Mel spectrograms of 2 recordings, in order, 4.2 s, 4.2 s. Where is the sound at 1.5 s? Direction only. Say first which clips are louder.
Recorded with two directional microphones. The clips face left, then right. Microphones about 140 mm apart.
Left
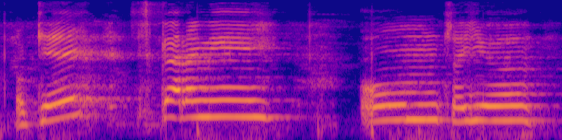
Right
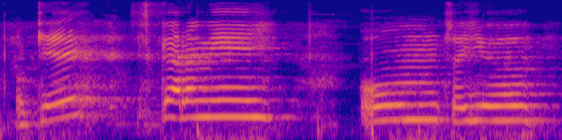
Left 2 dB; 50° left (ahead or behind).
